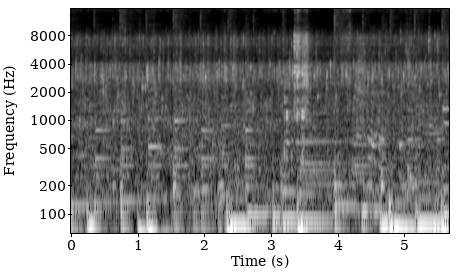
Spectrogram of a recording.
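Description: Cut chillies sizzling in a chicken karahi, a steady hiss of frying up close with a low rumbling bed underneath and a brief brighter burst midway, no voices.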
